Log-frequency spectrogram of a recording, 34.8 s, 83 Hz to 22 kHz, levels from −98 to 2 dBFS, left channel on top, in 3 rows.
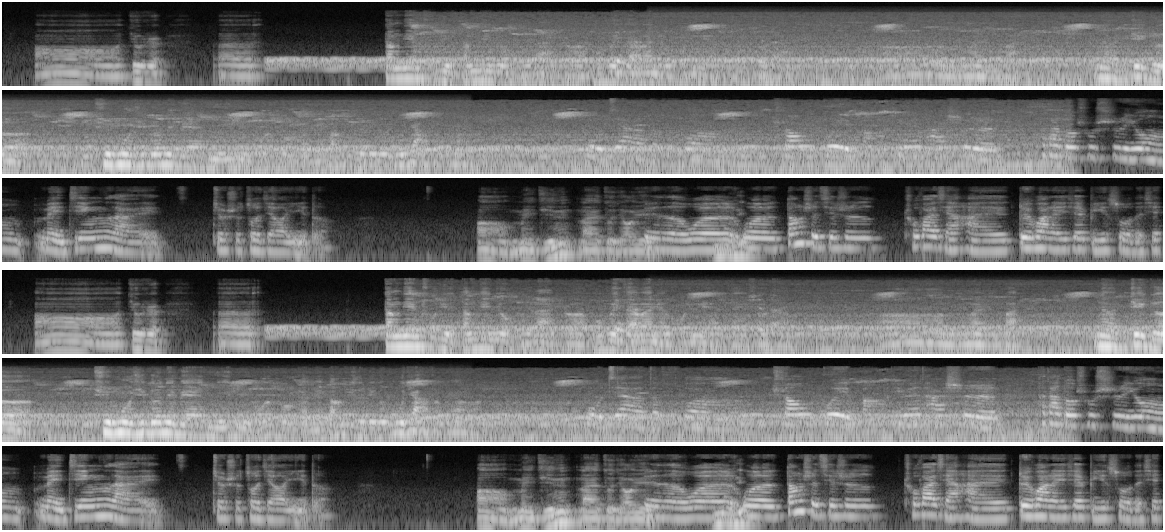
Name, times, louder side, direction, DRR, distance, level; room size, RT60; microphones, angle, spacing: voice 1, 0.3-1.7 2.2-2.7 3.8-7.9 8.8-10.3 10.9-12.0 12.5-16.5 28.0-29.8 30.3-30.7, right 3 dB, 80° right, 0.5 m, -23 dB
sound 1, 2.6-21.6, equal, 20° right, 0.5 m, -28 dB
sound 2, 4.1-22.3, left 1 dB, 35° left, 0.8 m, -28 dB
voice 2, 6.1-6.6 7.5-7.9 17.5-24.8 25.3-26.5 29.6-32.0 32.3-34.8, right 1 dB, 40° right, 0.9 m, -25 dB
sound 3, 6.5-16.3, left 1 dB, 60° left, 1.0 m, -39 dB
3.5 x 2.4 x 3.1 m
head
